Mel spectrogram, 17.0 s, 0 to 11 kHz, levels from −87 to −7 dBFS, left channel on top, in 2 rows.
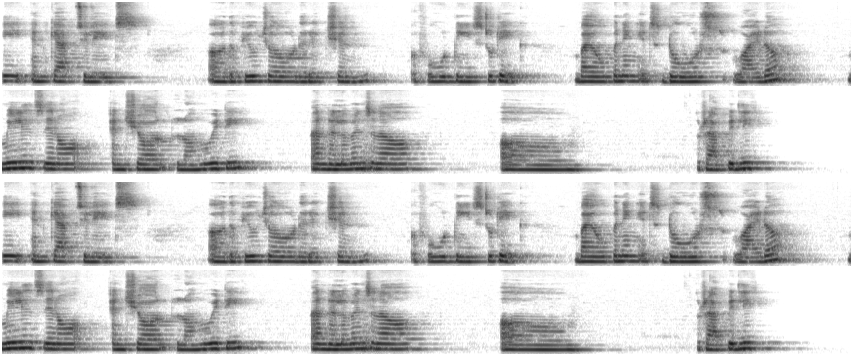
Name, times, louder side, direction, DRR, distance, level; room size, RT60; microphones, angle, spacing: voice 1, 0.0-1.4 2.1-3.7 4.1-5.1 5.7-7.8 8.5-9.3 9.6-10.9 11.6-12.6 13.5-14.3 15.4-16.0, equal, 5° right, 3 dB, 1.3 m, -24 dB
26.5 x 11.5 x 2.6 m, 0.66 s
head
